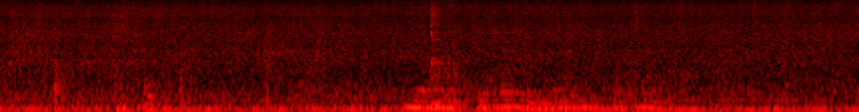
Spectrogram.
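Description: Shrimp and meat sizzling on the griddle of an electric tabletop grill-and-hotpot cooker, a steady frying sizzle with a few light ticks.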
